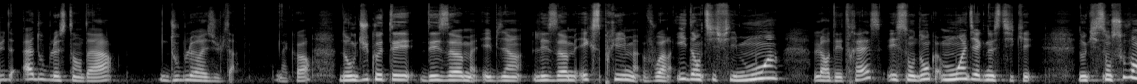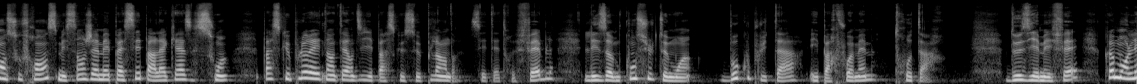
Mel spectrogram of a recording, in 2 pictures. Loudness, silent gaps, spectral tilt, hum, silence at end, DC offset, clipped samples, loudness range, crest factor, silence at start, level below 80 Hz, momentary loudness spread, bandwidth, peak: -19 LUFS; none; -5 dB/octave; none; 0 s; under 0.1%; under 0.1%; 4 LU; 16 dB; 0 s; -58 dBFS; 11 LU; 19 kHz; -2 dBFS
